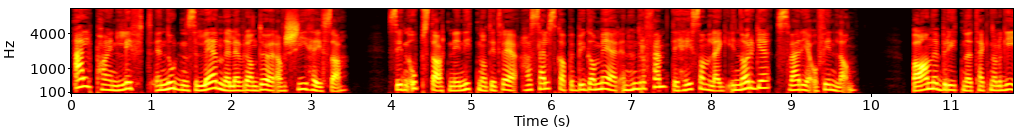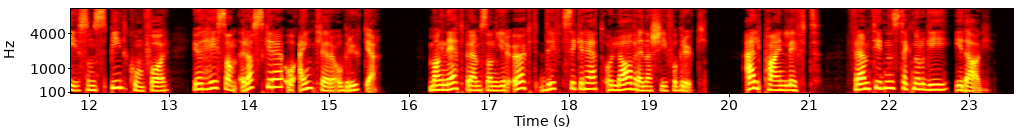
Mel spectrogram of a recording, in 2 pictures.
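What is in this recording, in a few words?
Norwegian corporate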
